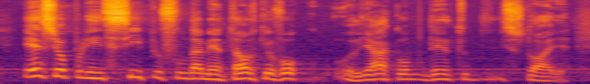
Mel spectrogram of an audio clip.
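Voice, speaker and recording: At a moderate pace, a man with a fairly high pitch and a dark, mellow tone uses lively intonation. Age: 80s+. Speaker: psychiatrist. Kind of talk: lecture. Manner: halting.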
